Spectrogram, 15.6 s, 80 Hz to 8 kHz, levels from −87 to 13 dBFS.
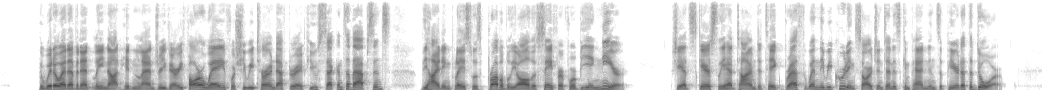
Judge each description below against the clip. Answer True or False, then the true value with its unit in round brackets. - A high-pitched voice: False (145 Hz)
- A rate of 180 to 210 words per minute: True (190 wpm)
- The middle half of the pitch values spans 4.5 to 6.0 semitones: False (2.9 semitones)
